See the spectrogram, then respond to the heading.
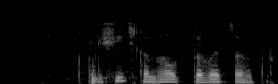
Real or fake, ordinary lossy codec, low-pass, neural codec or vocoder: fake; AAC, 32 kbps; 7.2 kHz; vocoder, 22.05 kHz, 80 mel bands, Vocos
